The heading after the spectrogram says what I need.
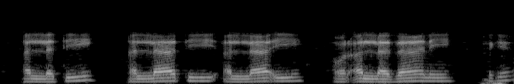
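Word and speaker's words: التي: Okay, so these words, okay, the words belonging to this family, like alladhi, alladhina, allati, allati, allai, or alladhani. Okay, words like that you always read with a fatha on hamzatul wasl.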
